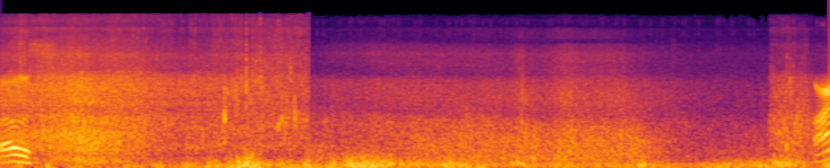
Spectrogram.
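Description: Wind buffeting a camera microphone over breaking surf on a beach, as a steady rumbling rush. About three seconds in it turns duller.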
